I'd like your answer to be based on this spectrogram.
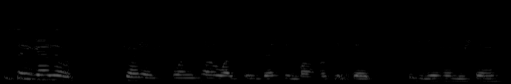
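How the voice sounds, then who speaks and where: A man chats on a relaxed podcast with friends, his voice at an everyday middle pitch. He answers teasing with deadpan, mock-serious comebacks and curses freely. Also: a little fast, muffled recording. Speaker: podcast co-host. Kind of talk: casual banter among friends.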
